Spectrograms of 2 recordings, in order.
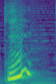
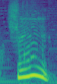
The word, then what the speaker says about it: Chi: Shang, se pronuncia Ki. Siempre decía Chi.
